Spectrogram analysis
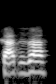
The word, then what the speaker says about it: Kataza: Is it Kataza? Kataza, correct. Yeah, not yet. I wanted to say it right. Is that Captain Kataza?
